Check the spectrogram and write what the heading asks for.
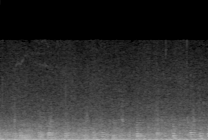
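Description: Steady low engine hum with no sudden sounds.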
